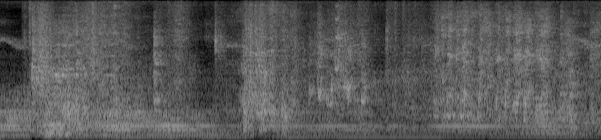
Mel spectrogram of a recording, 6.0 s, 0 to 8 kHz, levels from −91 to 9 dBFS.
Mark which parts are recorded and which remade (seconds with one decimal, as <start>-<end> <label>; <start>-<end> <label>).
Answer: 0.0-1.7 recorded; 1.7-2.9 remade; 2.9-3.4 recorded; 3.4-4.4 remade; 4.4-6.0 recorded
